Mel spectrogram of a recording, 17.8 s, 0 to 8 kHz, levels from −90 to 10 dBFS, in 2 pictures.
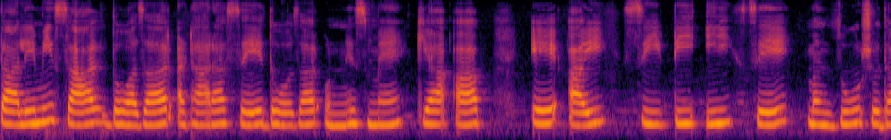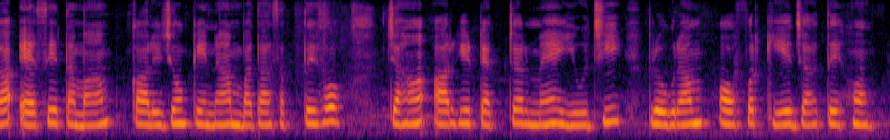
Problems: constant background noise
